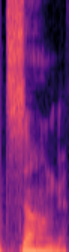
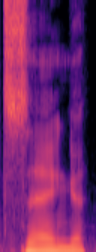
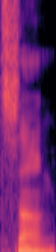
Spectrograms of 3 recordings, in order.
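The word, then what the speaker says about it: Tseng: it is so ugly okay listen she's gonna pronounce his name correctly listen listen she calls him tsung now as i pointed out uh in an earlier stream man man i pronounced his name sang in my final fantasy vii videos that i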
